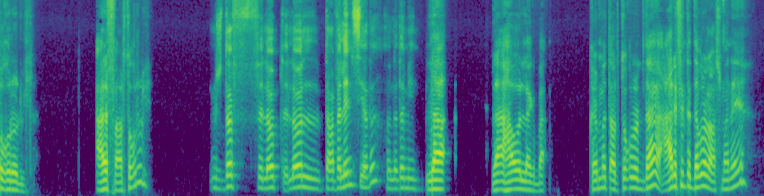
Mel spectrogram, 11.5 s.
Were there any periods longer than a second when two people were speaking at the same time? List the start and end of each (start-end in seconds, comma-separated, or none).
none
